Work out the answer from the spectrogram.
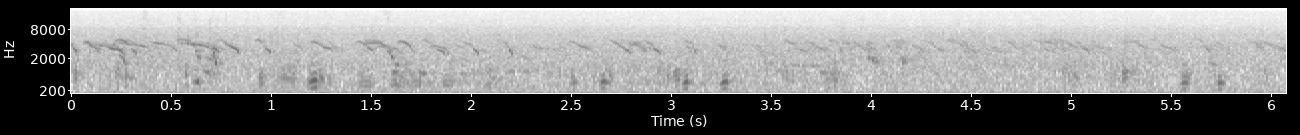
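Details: Chickens call in a dense overlapping chorus: high downslurred peeps at about two and a half per second, irregular, with brief low clucks mixed in.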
